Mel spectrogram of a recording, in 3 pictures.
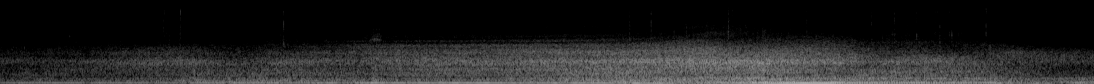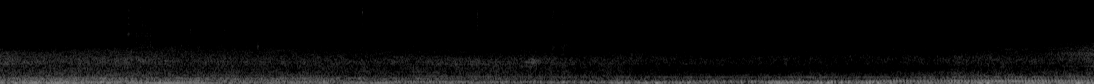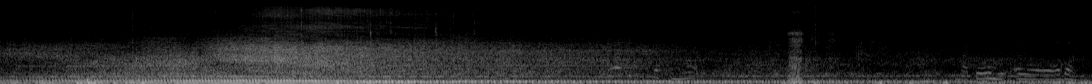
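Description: Two motor vehicles passing by on a road, each swelling up over a few seconds and then fading away: the first peaks about eight seconds in, the second near the end. A low rumble runs underneath.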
